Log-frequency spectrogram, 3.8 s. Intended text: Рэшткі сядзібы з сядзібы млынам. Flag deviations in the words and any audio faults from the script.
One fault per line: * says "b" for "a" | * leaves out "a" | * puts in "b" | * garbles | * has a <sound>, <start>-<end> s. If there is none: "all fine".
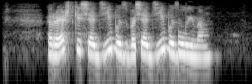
all fine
